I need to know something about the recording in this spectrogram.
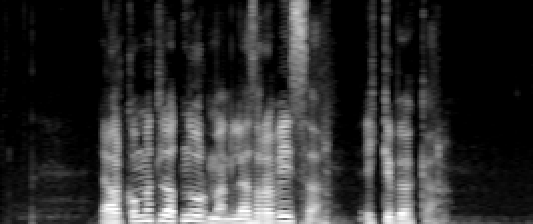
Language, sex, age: Norwegian, male, 21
